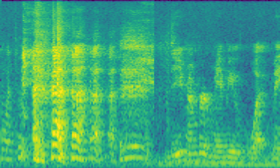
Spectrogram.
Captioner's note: laughter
